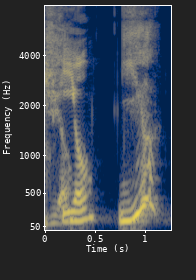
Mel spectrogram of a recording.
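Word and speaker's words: Gil: starting starting pitcher tonight his last name is pronounced heel heel heel heel he just a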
